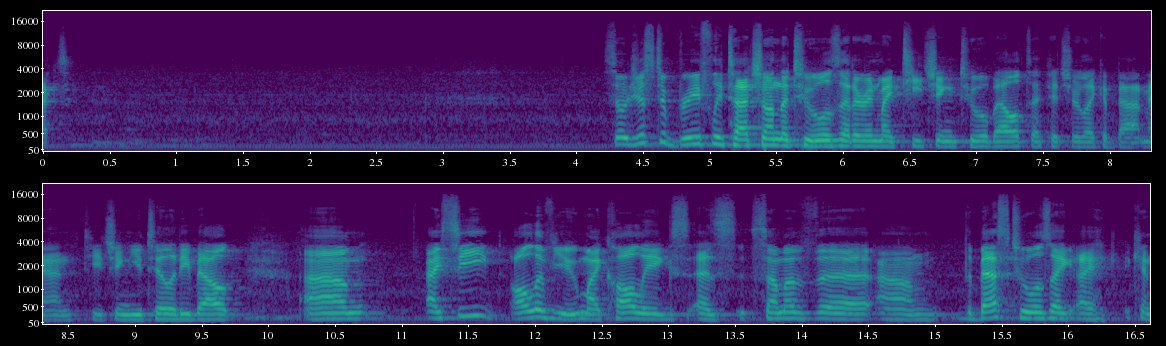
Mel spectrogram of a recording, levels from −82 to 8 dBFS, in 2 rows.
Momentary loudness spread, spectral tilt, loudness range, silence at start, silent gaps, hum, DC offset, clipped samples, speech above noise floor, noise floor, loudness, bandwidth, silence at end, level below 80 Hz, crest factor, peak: 12 LU; -3 dB/octave; 4 LU; 0 s; none; none; under 0.1%; under 0.1%; 30 dB; -58 dBFS; -27 LUFS; 16 kHz; 0 s; -76 dBFS; 24 dB; -6 dBFS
